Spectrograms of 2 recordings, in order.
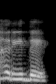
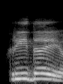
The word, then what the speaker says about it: हृदय: में हृदय चल जाएगा, लेकिन संस्कृत में हरू, रू, हरू भी नहीं बोलेंगे। हरू बोलने से क्या हो जाएगा, किसी किसी का उच्चारण पूरा ह आ जाएगा। हरू, हरू नहीं बोलेंगे, हम क्या बोलेंगे, रू, रू, रू। हल्का सा ह का टच देना, इतनू सा हल्का सा टच देना ह का, रू, रू।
